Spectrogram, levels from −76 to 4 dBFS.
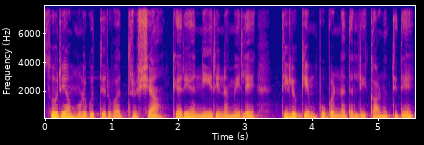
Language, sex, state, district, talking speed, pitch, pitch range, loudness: Kannada, female, Karnataka, Bangalore, 110 wpm, 170 Hz, 150-200 Hz, -16 LUFS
